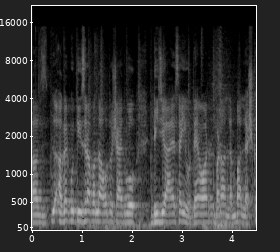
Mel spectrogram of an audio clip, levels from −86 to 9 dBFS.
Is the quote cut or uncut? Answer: cut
